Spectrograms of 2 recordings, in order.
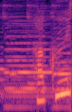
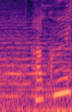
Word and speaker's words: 羽咋: 毎回読み方忘れるんですよね羽咋市ですここには浜辺を車で走れる場所があるらしい千里浜なぎさドライブウェイ気持ちいい景色ですね羽咋市のホームページでは水平線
